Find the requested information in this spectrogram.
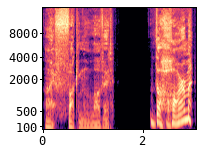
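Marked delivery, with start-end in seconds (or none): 2.2-3.0 high incredulous woman's voice; disbelieving, pitched up high; gawking. A narrator's reading. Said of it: "she gawks".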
